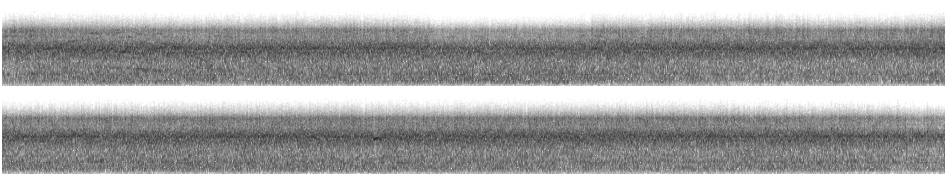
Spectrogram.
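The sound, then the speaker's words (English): An audience of the AEF applauds loudly and steadily as Gary Cooper is presented as Harpo's interpreter, a dense wash of clapping that holds at an even level for nearly twenty seconds without any voices. “Hey, Bing, he got more applause than we did.”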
